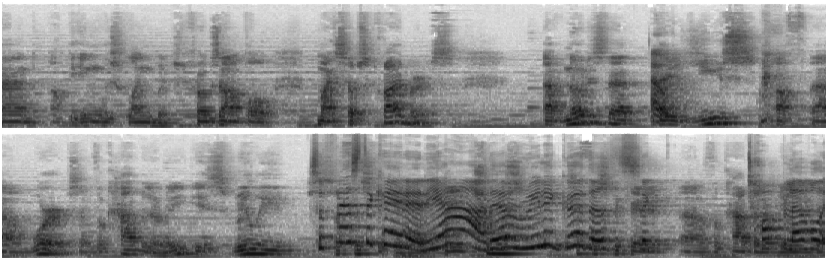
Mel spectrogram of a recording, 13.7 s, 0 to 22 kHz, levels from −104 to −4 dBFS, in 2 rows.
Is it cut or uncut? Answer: uncut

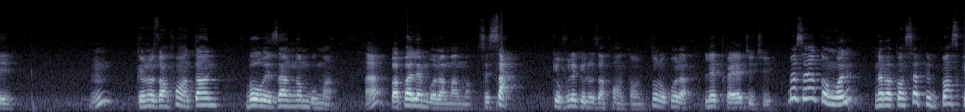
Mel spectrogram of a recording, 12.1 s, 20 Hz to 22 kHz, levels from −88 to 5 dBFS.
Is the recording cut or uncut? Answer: cut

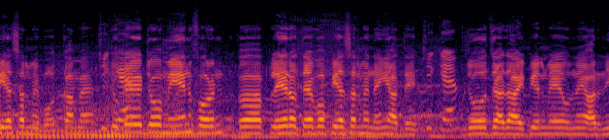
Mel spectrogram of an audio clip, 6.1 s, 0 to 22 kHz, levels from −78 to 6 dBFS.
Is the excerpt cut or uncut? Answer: uncut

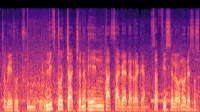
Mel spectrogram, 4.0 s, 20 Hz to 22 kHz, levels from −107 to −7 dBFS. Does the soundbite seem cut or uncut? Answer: cut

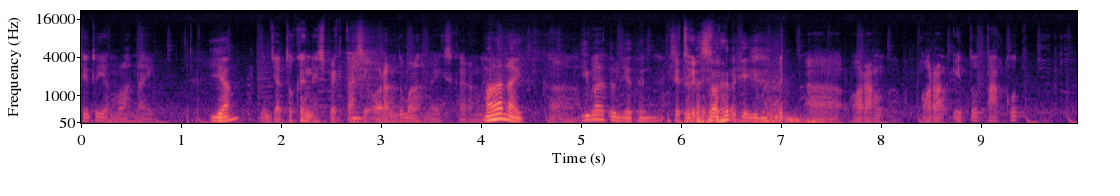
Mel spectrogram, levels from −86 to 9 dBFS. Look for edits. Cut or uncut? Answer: cut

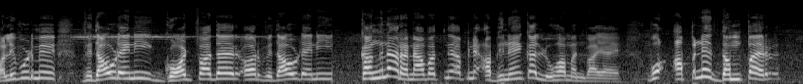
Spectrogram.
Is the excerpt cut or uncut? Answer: cut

